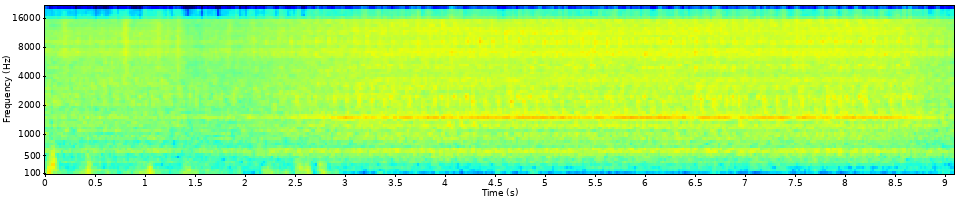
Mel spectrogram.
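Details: 2014-15 Chevrolet Onix 1.4 on gasoline, cold start: fast steady light mechanical ticking two to three per second at idle; owner suspects lifter tapping inside engine, not injectors, present since new, lasting about 10 minutes and worsening yearly; dealer calls it normal.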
